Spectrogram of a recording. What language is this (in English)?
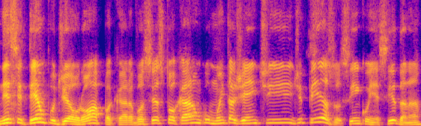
Portuguese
